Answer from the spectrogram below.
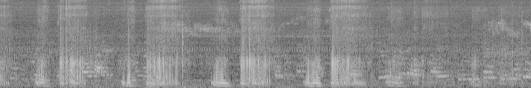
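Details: Snoring.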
